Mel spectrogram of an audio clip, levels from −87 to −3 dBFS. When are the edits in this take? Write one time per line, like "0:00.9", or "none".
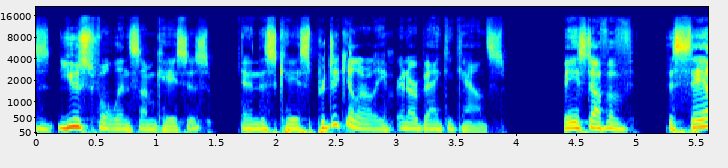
0:03.0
